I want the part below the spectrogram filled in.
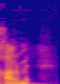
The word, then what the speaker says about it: Hermès: I know I'm saying the name incorrectly because it's a French name, but it's actually supposed to be Hermès.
